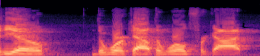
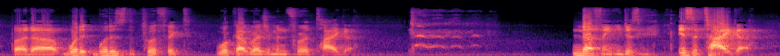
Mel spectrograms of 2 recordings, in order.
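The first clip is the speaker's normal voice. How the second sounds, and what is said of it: Poor put-on French accent. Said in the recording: “I'm going to try to do my French accent, this is terrible”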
